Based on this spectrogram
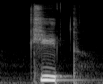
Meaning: male cat, tomcat (domestic feline; member of Felidae family)
- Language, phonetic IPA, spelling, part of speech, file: Ukrainian, [kʲit], кіт, noun, Uk-кіт.ogg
